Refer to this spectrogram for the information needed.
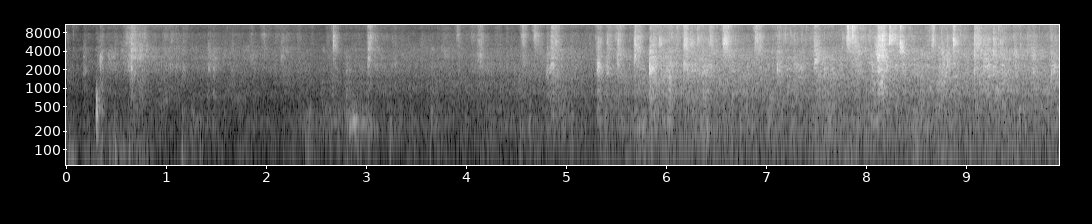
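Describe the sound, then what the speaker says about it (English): Rain patters and splashes nearby, sparse at first and then heavier, with scattered drips and gusts of spray. "It's raining."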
